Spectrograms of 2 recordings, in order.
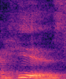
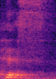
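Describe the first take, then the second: First: The word ends with a buzzing z sound. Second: The word ends with a hissing s sound. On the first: The speaker calls it wrong. "H I S is not his" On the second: The speaker calls it right. "like a cat hisses"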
